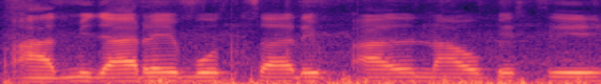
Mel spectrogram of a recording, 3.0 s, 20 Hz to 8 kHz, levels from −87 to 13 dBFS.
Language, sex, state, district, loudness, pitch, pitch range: Hindi, male, Maharashtra, Gondia, -14 LUFS, 140 Hz, 135-145 Hz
